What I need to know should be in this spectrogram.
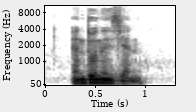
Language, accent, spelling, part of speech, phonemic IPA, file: French, France, indonésiennes, adjective, /ɛ̃.dɔ.ne.zjɛn/, LL-Q150 (fra)-indonésiennes.wav
- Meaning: feminine plural of indonésien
